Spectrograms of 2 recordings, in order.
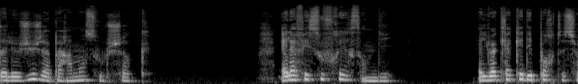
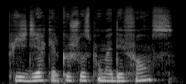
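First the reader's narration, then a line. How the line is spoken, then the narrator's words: Plain. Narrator (French): demanda le juge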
